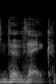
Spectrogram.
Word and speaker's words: Vivek: Remember, he and Elon were going to co-run Doge, and Elon very quickly forced Vivek out. I guess, yes, Vivek, people are telling me. The correct pronunciation is Vivek.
